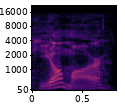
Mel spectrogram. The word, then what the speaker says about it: Jomar: start the ball game Jomar Negron or yomar is the pronunciation that I would have learned in my time going to Nicaragua yomar j-o and he flies one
